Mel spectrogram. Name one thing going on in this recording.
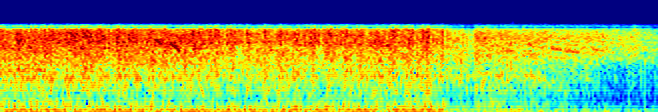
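A heavy gun fires a rapid burst of shots.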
